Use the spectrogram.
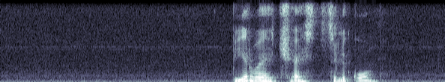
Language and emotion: Russian, neutral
